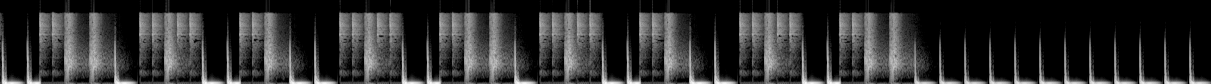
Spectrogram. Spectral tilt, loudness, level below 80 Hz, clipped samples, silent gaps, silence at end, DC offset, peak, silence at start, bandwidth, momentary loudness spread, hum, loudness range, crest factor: -3 dB/octave; -13 LUFS; -12 dBFS; 0.8%; none; 0 s; under 0.1%; 0 dBFS; 0 s; 12 kHz; 7 LU; none; 4 LU; 10 dB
